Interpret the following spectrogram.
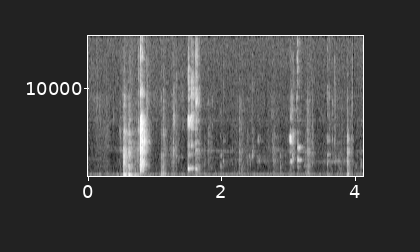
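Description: Faint crunching as people bite into and chew coated almonds: a few short, sharp crunches in the first second and a half, then only faint ticks.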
